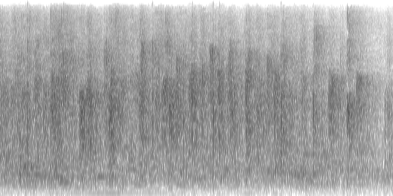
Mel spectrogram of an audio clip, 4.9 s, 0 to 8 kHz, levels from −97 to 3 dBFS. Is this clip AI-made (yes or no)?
no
